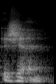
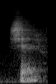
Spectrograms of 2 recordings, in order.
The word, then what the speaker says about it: Zhen: line on top, and it's pronounced Zhen Palace. Z-E-Z-H-E-N, Zhen.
